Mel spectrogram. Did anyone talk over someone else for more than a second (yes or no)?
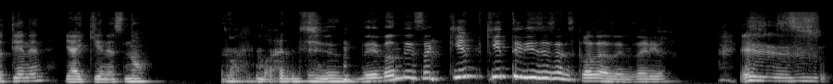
no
